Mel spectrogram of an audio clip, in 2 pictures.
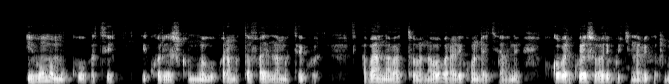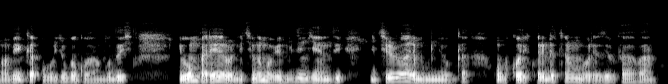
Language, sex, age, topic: Kinyarwanda, male, 18-24, education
